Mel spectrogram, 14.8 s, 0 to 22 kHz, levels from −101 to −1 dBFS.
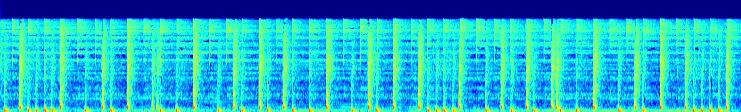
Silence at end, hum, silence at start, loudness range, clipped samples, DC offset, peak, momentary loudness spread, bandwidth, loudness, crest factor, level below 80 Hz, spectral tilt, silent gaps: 0 s; none; 0 s; 1 LU; under 0.1%; under 0.1%; -8 dBFS; 6 LU; 11.5 kHz; -32 LUFS; 24 dB; -36 dBFS; -4 dB/octave; none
